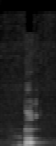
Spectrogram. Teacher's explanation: जिनके उच्चारण में जीवा पहले ऊपर उठकर मूर्धा का स्पर्श करे और एकदम झटके से नीचे आए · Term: उत्क्षिप्त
